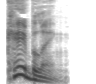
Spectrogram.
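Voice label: "cabling", British English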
